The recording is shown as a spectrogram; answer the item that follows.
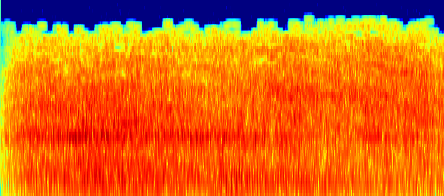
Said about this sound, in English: Yes, it was at this point that a messenger drove up. Let me show you. Now, just hold this pick up and put it on when I tell you.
